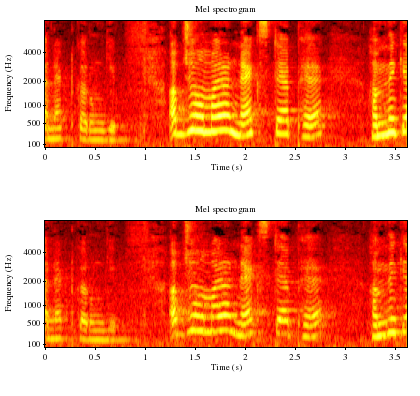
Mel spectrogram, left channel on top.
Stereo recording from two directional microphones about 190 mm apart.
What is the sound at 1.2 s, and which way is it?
A woman's voice, 50° left (ahead or behind).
